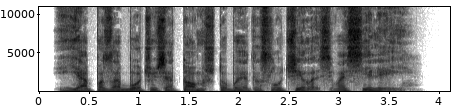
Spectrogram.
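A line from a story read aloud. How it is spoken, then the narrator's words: Menacing. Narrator (Russian): грозно произнес он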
